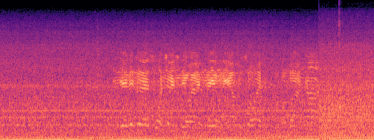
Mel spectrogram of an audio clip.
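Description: A water jet hisses onto a burning building.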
